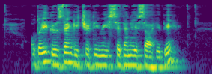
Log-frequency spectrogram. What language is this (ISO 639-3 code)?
tur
